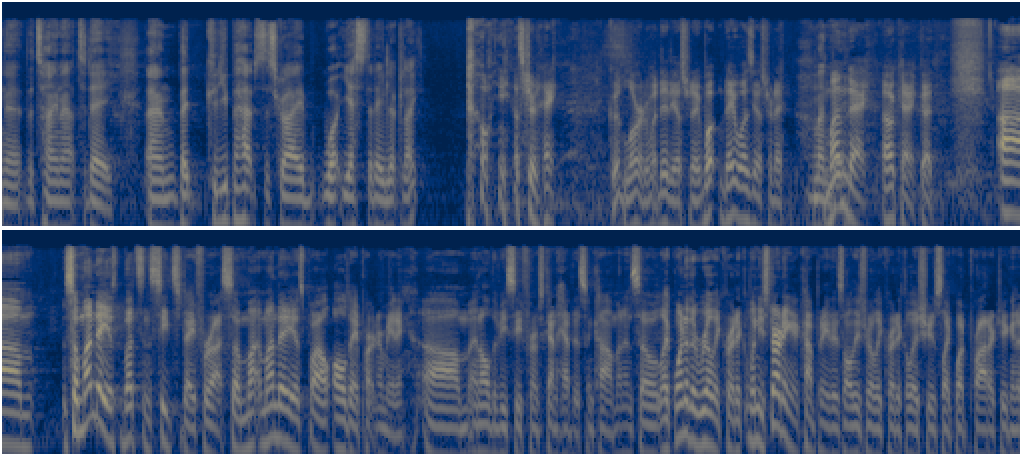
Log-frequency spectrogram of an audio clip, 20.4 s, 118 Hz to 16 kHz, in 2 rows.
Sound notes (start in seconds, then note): 4.7 laugh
